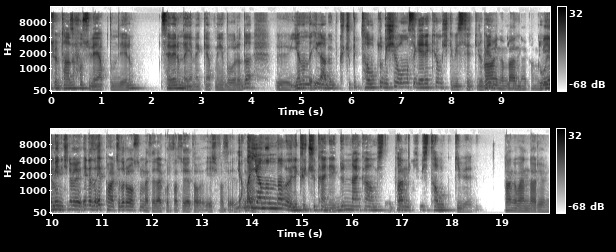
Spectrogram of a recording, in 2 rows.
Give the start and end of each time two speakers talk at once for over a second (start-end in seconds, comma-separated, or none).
8.6-10.4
